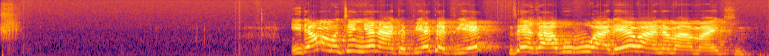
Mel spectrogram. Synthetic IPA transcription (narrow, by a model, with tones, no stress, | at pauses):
ʔɪ˨dɐ˦mːʊ˨tʊ˦˨mjɐ˦naː˨tɐ˨ɸɪ˨je˦tɐ˨ɸɪ˨jeː˦ze˦˨jɡa˦ʔa˦buː˦bʊ˦waː˨da˨jɐ˦waː˨na˦maː˦˨maː˦kʲʰiː˨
